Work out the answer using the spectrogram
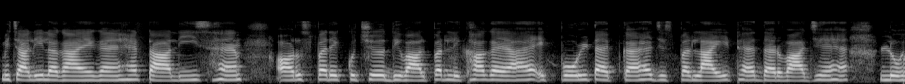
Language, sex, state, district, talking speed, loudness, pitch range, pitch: Hindi, female, Chhattisgarh, Raipur, 180 wpm, -16 LUFS, 200-215 Hz, 205 Hz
